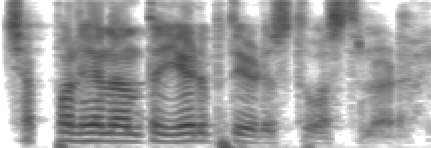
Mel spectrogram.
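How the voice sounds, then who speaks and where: A man preaching a sermon, telling a story dramatically and acting out its people, swinging from loud cries to hushed tones. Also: on the high side, fairly even intonation, fast, gravelly. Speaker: pastor.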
